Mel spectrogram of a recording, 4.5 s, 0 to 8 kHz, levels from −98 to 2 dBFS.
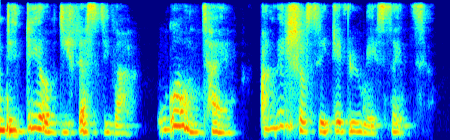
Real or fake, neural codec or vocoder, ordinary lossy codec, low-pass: fake; codec, 24 kHz, 1.5 kbps, HILCodec; none; 7.2 kHz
